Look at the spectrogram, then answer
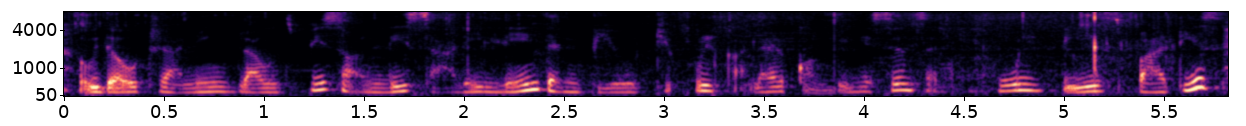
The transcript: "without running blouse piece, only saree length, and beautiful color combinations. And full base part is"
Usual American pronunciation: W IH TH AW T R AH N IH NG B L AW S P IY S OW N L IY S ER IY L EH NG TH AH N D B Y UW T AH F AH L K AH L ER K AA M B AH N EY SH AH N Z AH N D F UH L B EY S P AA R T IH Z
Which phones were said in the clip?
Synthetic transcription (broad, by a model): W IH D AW T R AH N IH NG B L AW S P IY S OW N L IY S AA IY L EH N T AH N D B Y UW T AH F AH L K AH L ER K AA M B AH N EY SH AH N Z AH N D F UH L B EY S P AA R T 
